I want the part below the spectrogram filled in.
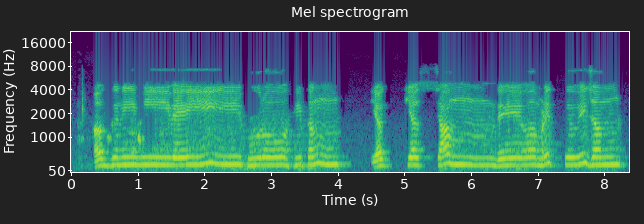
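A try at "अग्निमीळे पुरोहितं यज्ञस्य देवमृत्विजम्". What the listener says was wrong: এগুলো ভুল হচ্ছে, প্রত্যেকটা স্বরই ভুল হচ্ছে। হ্যাঁ, ওই যেগুলোর উপরে দাগ রয়েছে ওইগুলো মানে উদাত্ত ওই শরীর স্বর বলতে হবে ওইগুলোতে, তো ওইখানে গিয়ে টানতে হবে। অগ্নিমি এখানে টানতে হবে, আপনি অগ্নিমি ডে এখানে টানছেন, ওটা করলে হবে না।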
